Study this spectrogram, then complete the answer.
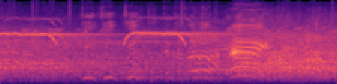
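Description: A young man shouts loudly across an open stadium.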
